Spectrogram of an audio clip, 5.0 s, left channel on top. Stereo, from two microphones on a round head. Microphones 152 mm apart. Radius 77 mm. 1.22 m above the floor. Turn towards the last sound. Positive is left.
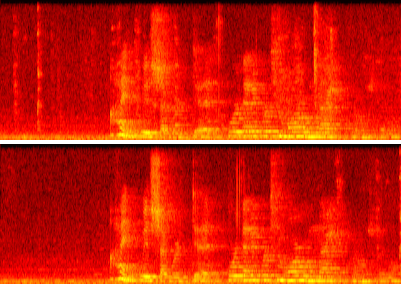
turn(degrees=-60)  # may be behind; listen again after turning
